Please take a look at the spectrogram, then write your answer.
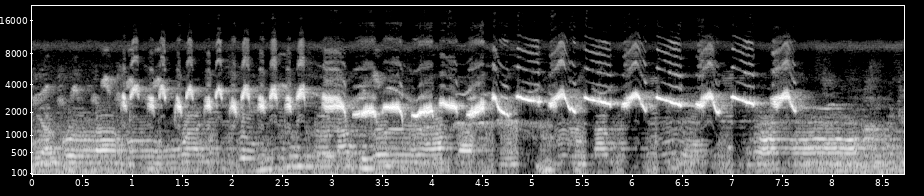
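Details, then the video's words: Young forest wambi pouring out rapid whistled notes, first quick rising chirps, then longer looping slurs repeated steadily about three to four per second for several seconds. "KICAU WAMBIE MUDA HUTAN 🔥🔥🔥 BIKIN WAMBI LAIN IKUT BUNYI"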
